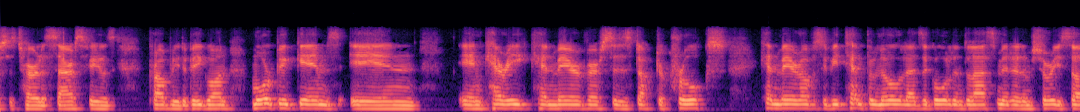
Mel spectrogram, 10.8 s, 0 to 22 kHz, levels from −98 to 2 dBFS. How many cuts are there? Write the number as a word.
zero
